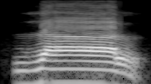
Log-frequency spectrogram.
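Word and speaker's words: ذال: এরপরের অক্ষর হলো জাল। এটি মূলত জিহ্বার আগা সামনের দাঁতের আগার সঙ্গে লাগাতে হবে, তাহলে জাল আপনি সঠিকভাবে উচ্চারণ করতে পারবেন। আমরা উচ্চারণ করি জাল জাল।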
